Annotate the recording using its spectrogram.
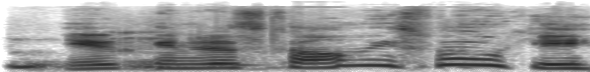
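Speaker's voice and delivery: very high, swooping character voice, pushed way up. Greeting the players as a character in a game: Morty voice. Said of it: "This is my voice for Jupiter".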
